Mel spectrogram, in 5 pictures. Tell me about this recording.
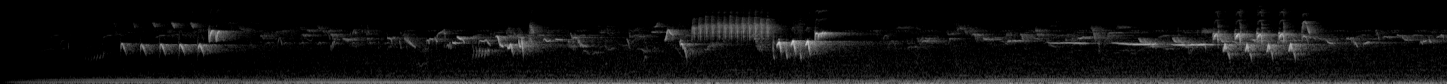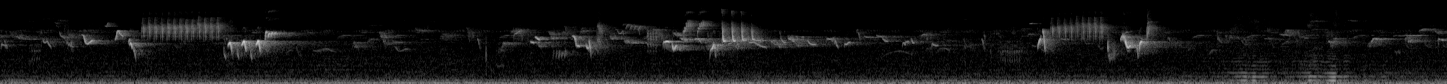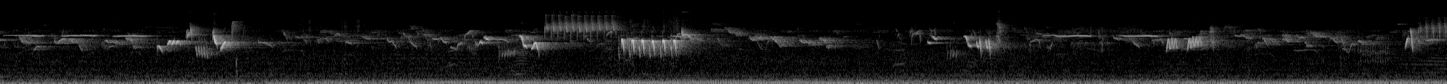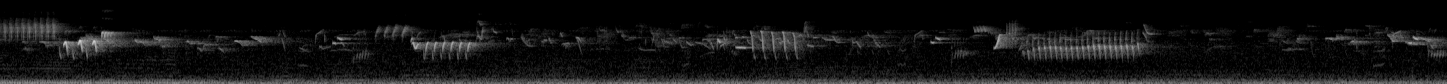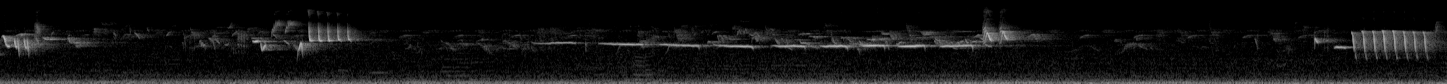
Recorded in a forest near small valley. Recorded with ZOOM H5 and LOM Uši Pro, Olson Wing array. Best with headphones.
